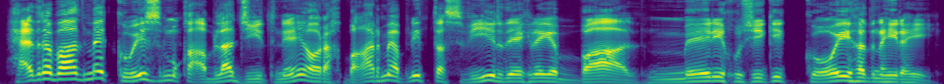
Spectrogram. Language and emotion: Urdu, happy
